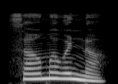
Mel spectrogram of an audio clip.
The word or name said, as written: ಸಾಮವಣ್ಣ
